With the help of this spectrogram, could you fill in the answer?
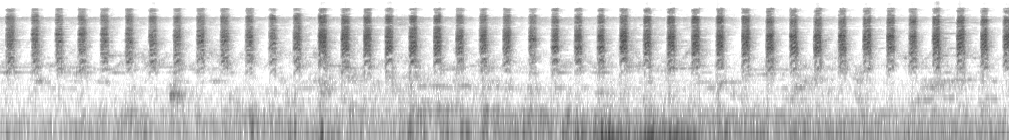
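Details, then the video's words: Little spiderhunter (pijantung) singing its quick, dense gacor song, meant to prompt captive birds to sing: a long unbroken series of shrill, harsh notes, nearly three per second, with faint low rumble. "Burung pijantung/Cici codot gacor speed rapat suara mirip TENKE BUTO"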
